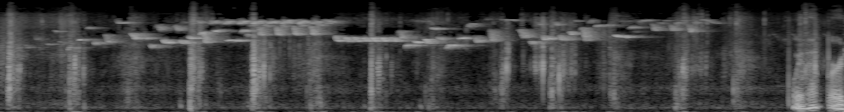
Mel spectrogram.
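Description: A wren sings on a mountain hike, a long run of rapid, bright trills and chirps repeating nearly throughout, close and clear, with footsteps crunching beneath and a louder rustle near the end.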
